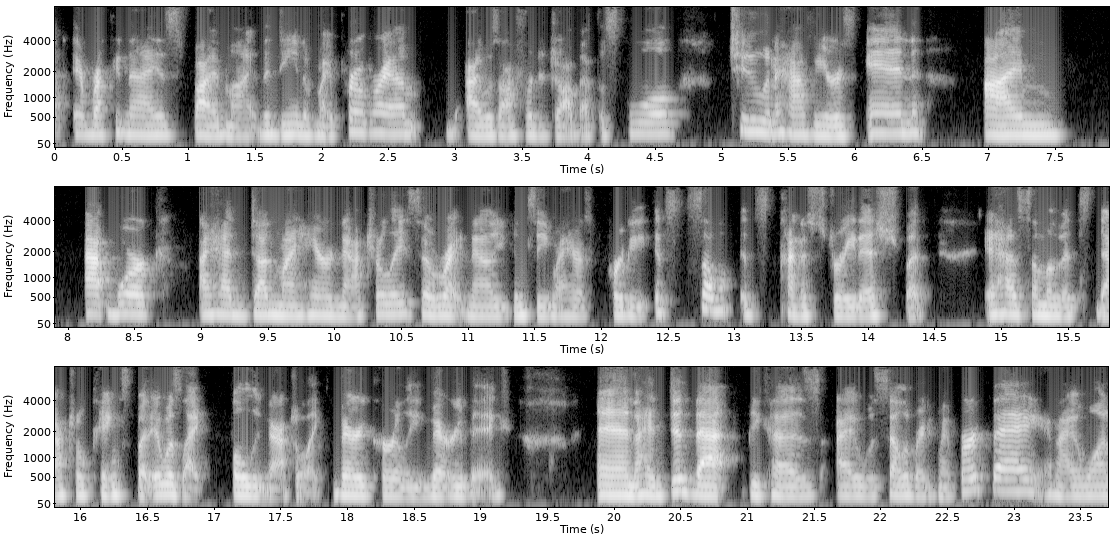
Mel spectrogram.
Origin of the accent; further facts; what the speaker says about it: Massachusetts, United States; first language English; also born or lived in Boston, Massachusetts / Westport, Massachusetts / Australia / India; I grew up in Massachusetts. I grew up in New England.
